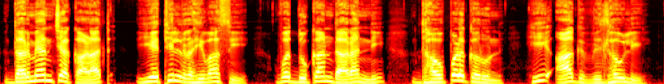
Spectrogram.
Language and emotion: Marathi, neutral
